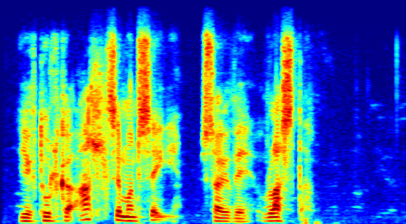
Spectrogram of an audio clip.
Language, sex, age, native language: Icelandic, male, 20-29, Icelandic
